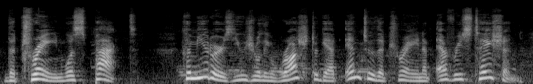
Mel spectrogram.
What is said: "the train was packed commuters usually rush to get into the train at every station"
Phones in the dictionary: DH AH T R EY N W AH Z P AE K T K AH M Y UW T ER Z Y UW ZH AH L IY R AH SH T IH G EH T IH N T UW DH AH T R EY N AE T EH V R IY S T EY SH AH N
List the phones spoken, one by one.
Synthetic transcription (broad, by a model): DH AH T R EY N W AH Z P AE K T K AH M Y UW T ER Z Y UW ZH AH L IY R AH SH T IH G EH T IH N T UW DH AH T R EY N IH T EH V R IY S T EY SH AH N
